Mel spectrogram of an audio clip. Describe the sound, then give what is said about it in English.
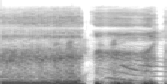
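A voice imitates the wheezy, congested purr of a pet cat named Edward that had a respiratory infection: a steady, low, raspy rumble with a rattling texture, broken twice by short pauses for breath. “So whenever he purred, he would just like...”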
